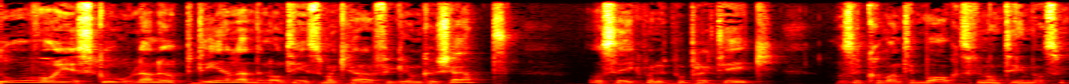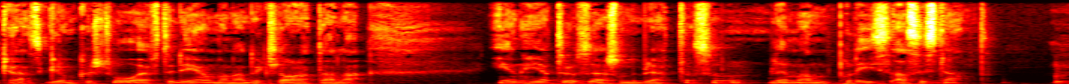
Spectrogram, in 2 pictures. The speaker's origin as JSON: {"language": "Swedish", "town": "Stockholm", "region": "Stockholm County", "country": "Sweden", "said": "jag som är stockholmare var ju kvar i samma stad."}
